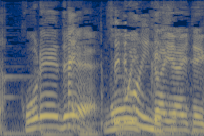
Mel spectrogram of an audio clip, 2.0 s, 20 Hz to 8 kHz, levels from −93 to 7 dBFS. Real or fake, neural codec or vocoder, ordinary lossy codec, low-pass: real; none; none; none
